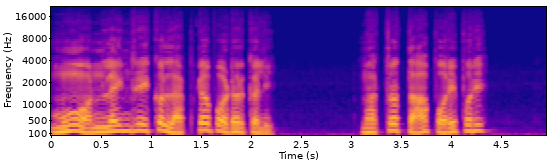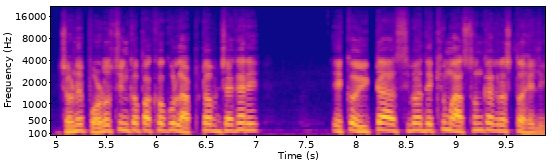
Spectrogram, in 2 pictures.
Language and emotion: Odia, fearful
